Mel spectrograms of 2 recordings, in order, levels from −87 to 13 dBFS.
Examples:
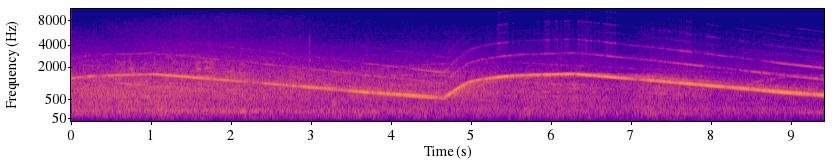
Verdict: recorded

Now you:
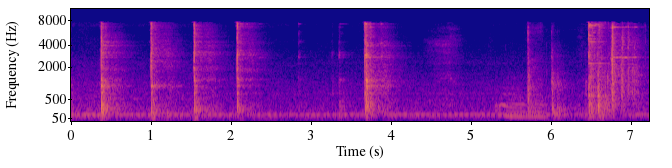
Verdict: recorded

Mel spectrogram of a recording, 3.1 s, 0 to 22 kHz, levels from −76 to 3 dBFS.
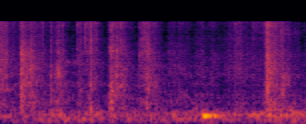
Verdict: remade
